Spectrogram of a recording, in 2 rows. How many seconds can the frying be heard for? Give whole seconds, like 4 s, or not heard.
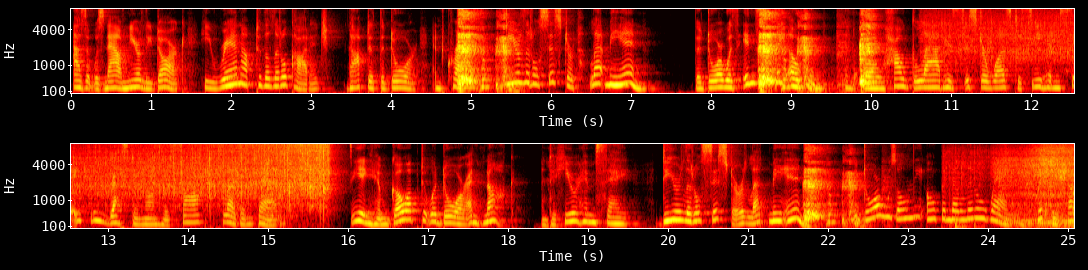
7 s.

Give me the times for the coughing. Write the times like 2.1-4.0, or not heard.
4.8-5.6, 8.6-10.1, 21.6-22.5.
